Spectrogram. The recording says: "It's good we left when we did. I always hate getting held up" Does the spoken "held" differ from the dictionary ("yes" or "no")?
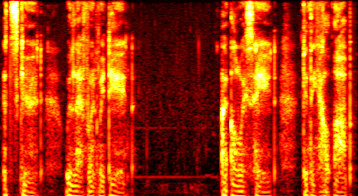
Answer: yes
